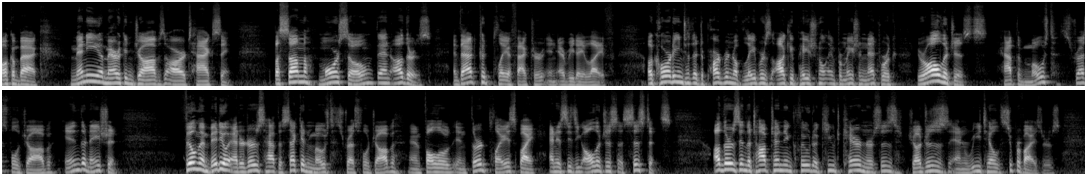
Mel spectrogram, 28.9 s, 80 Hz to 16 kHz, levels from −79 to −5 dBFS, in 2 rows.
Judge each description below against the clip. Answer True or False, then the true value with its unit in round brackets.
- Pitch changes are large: True (7.2 semitones)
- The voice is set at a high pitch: False (155 Hz)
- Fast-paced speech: False (145 wpm)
